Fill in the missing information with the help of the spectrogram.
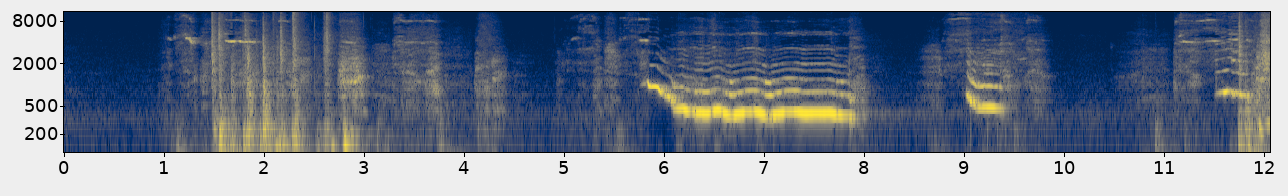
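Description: Husky-malamute cross howling a long, wavering 'woo' of welcome for about two seconds in the middle, followed by a short falling whine. Bursts of rough noise come before the howl, and more noisy sounds near the end as he paws at the door.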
